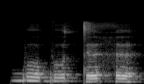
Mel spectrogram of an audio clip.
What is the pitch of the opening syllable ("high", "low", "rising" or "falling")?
falling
